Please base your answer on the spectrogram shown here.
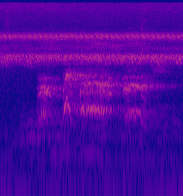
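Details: Distant red junglefowl crow heard during decoy hunting, when the wild birds are not yet aggressive and only greet a new decoy rooster. The crow is faint and drawn out, with a rising start and a long level middle, set against dense insect buzzing.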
